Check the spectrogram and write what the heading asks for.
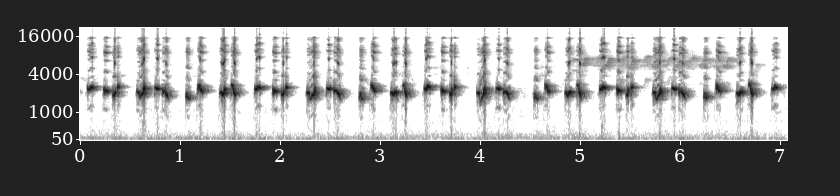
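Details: Yellow-vented bulbul giving a long ropel trill song, used as a master track to train other bulbuls to copy it. Bubbly, slurred chirps run continuously for seven seconds, about five notes per second, with no other sounds.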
